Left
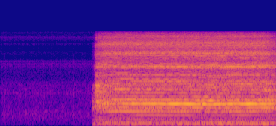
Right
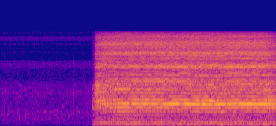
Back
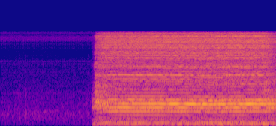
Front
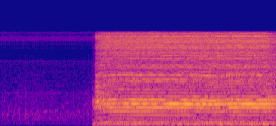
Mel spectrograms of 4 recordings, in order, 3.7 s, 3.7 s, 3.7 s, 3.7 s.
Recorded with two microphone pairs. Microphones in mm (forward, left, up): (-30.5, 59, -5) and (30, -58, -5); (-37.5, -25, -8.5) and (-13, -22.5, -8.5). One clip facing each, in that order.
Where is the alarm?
No alarm in this recording.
